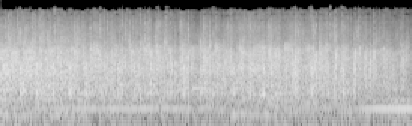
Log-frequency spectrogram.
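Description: Audience applauding, a dense steady clapping that eases slightly near the end.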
